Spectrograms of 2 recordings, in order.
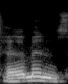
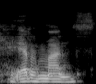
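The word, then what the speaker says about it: Hermans: chairperson uh my name my surname is pronounce Herman's not Afrikaans way that you say it I'm not hair months I'm Herman's on a lighter note it's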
